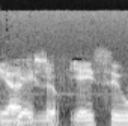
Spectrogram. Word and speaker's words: Yaesu: Yaesu. – Y-A-E-S-U.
